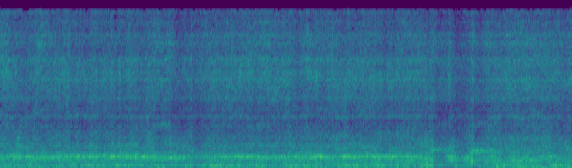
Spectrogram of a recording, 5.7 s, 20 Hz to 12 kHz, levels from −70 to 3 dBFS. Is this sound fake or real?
fake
